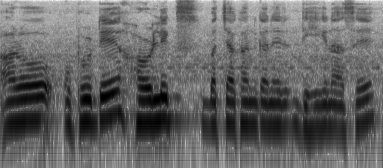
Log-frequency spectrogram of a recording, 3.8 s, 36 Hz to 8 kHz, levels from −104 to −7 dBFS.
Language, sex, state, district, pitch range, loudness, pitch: Nagamese, male, Nagaland, Dimapur, 145-170 Hz, -15 LUFS, 155 Hz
